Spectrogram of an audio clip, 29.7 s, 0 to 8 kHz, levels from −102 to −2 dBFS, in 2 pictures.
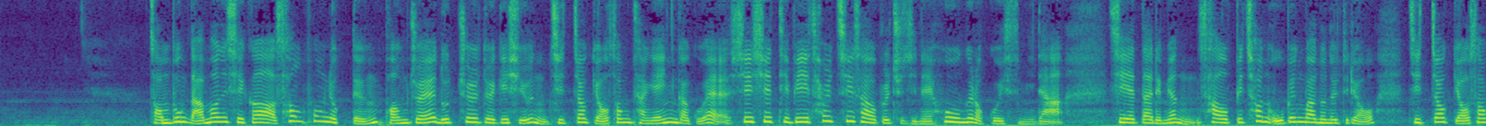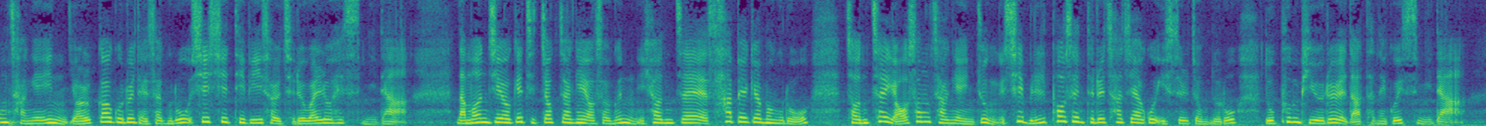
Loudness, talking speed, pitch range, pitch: -13 LUFS, 280 characters per minute, 190-255 Hz, 225 Hz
